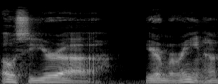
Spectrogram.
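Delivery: ordinary talk, nothing marked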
